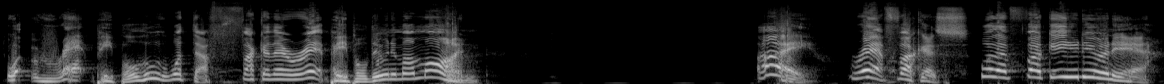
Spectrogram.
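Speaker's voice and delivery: outraged, high mine boss; indignant yell, building in pitch; Don John. Acted. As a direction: holler at intruders in a high character voice. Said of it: "Don John will say".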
